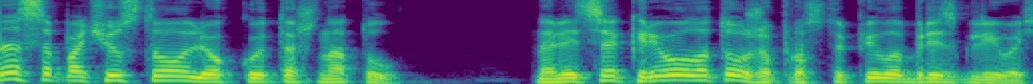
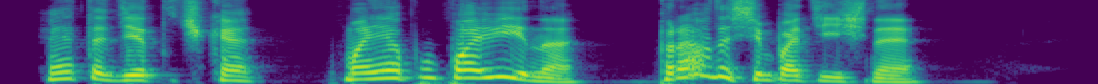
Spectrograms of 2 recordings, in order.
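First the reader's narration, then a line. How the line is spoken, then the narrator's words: Cheerful, playful. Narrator (Russian): весело подмигнул и сказал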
